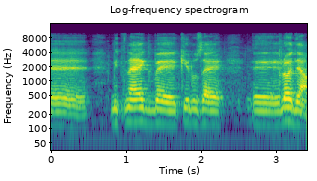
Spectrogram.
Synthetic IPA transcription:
mit̪naeɡbekiiluze | lojod̪ea

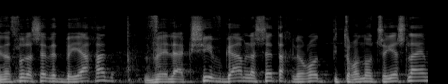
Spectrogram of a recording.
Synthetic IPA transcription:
enasulaʃe̞vet̪̚be̞jaχad̪ve̞leakʃivɡamlaʃe̞t̪aχliʁo̞t̪̚pit̪ʁo̞no̞t̪ʃe̞je̞ʃlae̞m

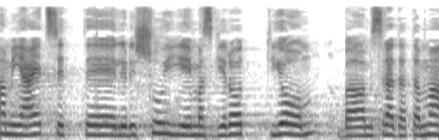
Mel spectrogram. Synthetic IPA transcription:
amjaʕet͡set̪leɾiʃujmasɡiɾot̪ | joːm | bamisɾad̪hat̪ama

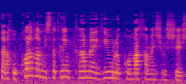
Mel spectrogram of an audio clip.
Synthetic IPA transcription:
anaχnuko̞lazmanmist̪aklimkʰamaeɡiule̞ko̞maχameʃveʃeʃ

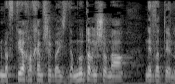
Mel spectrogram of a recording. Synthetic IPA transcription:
maftiaχlaχe̞mʃebaizd̪amnutaʁiʃo̞na | ne̞vate̞l

